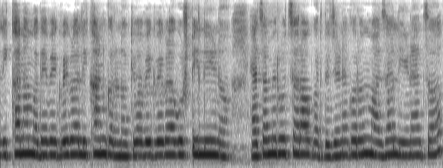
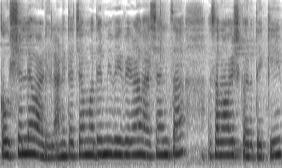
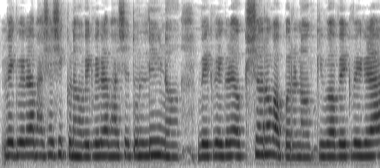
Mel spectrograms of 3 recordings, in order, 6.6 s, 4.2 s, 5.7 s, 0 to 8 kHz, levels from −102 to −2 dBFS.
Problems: background sounds at intervals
